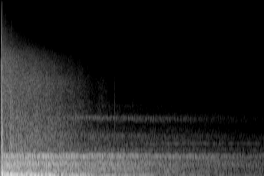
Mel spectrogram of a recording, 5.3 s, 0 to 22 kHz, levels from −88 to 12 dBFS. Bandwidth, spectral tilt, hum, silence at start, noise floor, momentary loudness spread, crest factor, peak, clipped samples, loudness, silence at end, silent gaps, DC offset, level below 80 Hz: 9.6 kHz; -7.5 dB/octave; none; 0 s; -51 dBFS; 25 LU; 18 dB; 0 dBFS; 0.1%; -21 LUFS; 1.95 s; none; under 0.1%; -20 dBFS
